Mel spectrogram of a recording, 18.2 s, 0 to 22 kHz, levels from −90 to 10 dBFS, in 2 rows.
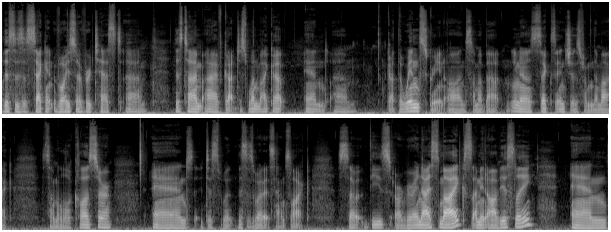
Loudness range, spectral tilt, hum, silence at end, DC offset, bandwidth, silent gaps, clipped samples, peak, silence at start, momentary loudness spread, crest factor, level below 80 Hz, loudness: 7 LU; -5 dB/octave; none; 0 s; under 0.1%; over 20 kHz; none; under 0.1%; -2 dBFS; 0 s; 13 LU; 22 dB; -40 dBFS; -25 LUFS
